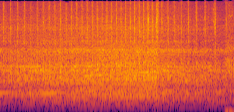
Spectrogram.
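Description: A rapid, even mechanical clatter of many ticks a second, growing louder toward the end.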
